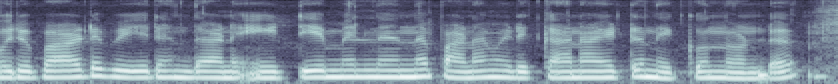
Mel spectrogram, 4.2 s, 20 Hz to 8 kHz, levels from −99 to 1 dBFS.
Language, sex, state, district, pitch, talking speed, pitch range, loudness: Malayalam, female, Kerala, Kollam, 185 Hz, 115 wpm, 180-195 Hz, -11 LUFS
